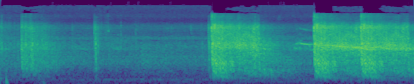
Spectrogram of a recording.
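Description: Sharp gunshots from a sniper rifle in a Fortnite-like shooter game, two loud broadband cracks each followed by a ringing tail, with a few fainter shots and distant game noise in between.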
